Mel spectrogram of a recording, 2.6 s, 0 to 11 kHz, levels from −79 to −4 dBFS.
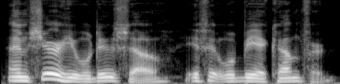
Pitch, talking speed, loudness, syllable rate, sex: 125 Hz, 305 wpm, -17 LUFS, 6.2 syllables/s, male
